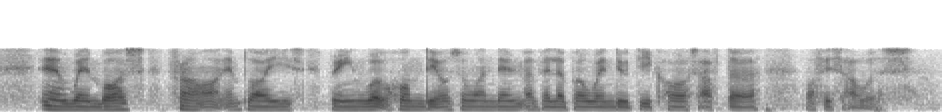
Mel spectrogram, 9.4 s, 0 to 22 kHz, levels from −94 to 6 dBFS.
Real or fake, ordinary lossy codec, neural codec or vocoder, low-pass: fake; none; vocoder, 44.1 kHz, 128 mel bands, Pupu-Vocoder; 3.6 kHz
